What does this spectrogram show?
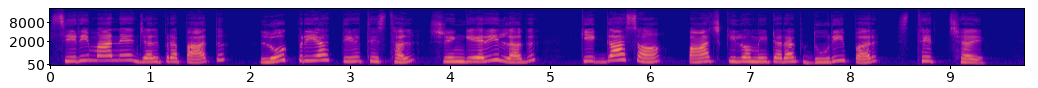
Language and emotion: Maithili, neutral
